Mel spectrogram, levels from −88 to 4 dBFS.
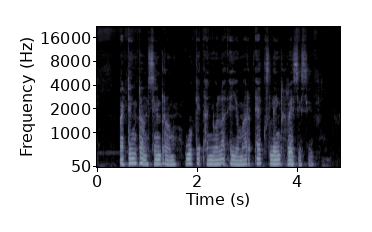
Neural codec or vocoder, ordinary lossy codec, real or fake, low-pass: vocoder, 44.1 kHz, 128 mel bands every 256 samples, BigVGAN v2; none; fake; none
